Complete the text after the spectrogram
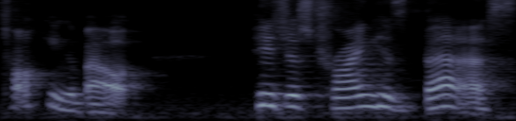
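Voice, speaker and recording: With an animated tone, a woman speaks at a fairly high pitch. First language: Korean. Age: 30s. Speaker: trader and former photographer. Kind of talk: casual chat.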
